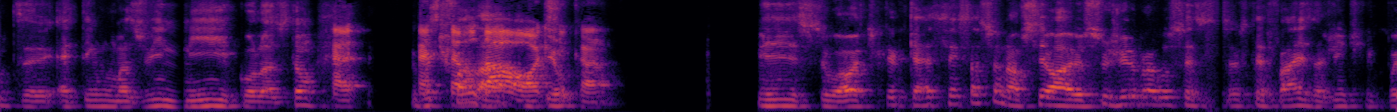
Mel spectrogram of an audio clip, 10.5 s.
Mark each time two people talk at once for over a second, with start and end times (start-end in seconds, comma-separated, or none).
3.1-4.4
